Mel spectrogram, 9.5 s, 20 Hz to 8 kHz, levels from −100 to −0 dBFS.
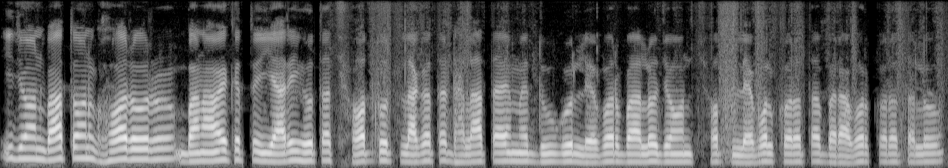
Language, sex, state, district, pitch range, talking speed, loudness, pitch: Bhojpuri, male, Bihar, Muzaffarpur, 140-160 Hz, 160 wpm, -18 LUFS, 145 Hz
